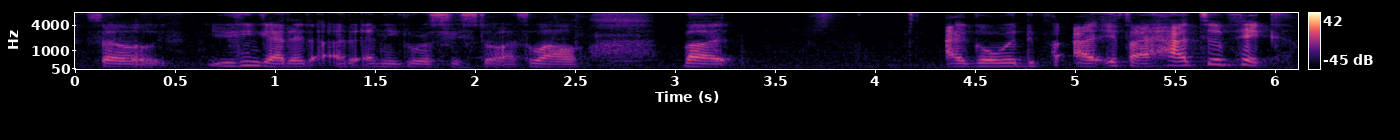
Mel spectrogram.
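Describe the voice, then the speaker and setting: A woman vlogger with a Trinidadian accent chats casually to camera, rambling a bit with fillers and restarts. Her voice is low-pitched and a little mellow at normal speed, and the rough recording carries slight background noise.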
